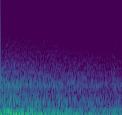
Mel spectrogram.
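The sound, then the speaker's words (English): A car engine hums as a steady, low rumble with a faint tonal whine on top, easing off slightly as the car slows at the end of a commute. No one speaks. “And, yeah, coming to the end of my commute. Once this car slow down.”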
